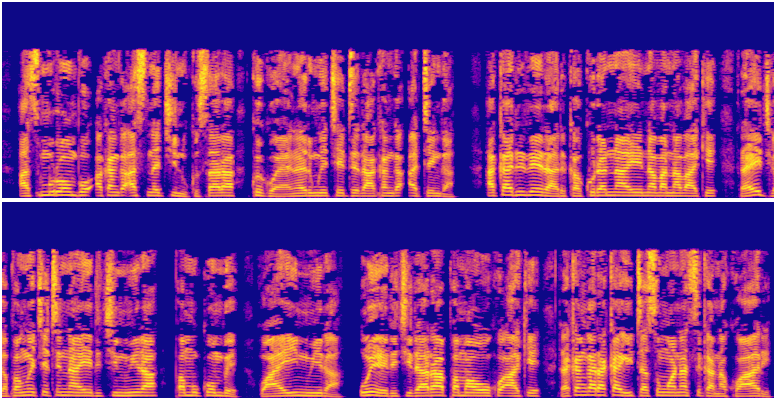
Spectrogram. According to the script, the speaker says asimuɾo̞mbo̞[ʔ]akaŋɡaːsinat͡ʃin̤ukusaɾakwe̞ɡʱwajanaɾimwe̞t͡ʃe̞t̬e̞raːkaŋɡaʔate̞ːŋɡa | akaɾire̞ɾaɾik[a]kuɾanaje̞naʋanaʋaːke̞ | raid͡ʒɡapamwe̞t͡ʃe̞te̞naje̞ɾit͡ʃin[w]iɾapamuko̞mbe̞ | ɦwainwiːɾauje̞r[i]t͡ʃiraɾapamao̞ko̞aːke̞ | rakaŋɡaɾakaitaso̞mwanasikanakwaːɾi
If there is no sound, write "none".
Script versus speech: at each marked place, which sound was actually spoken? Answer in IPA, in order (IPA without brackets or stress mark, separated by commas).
ʔ, a, w, i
